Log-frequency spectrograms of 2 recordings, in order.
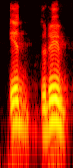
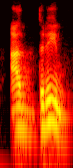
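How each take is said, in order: First: The word begins with an i vowel. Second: The word begins with an a vowel. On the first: The speaker calls it right. "Fi'il amr juga sama" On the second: The speaker calls it wrong. "atau adrib"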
